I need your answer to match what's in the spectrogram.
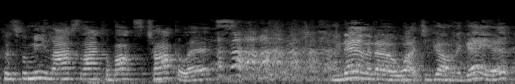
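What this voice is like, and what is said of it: Weak attempt at American accent. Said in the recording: “Did I sound American just then? ... No. ... Good try. Better than last.”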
